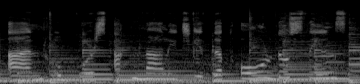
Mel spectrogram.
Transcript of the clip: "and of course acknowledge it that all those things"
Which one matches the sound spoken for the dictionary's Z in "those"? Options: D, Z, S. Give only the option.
S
